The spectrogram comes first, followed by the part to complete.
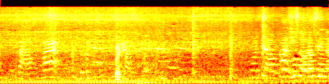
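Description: A vehicle engine running at a low, steady idle for the first couple of seconds, then fading out, with faint talking over it.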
